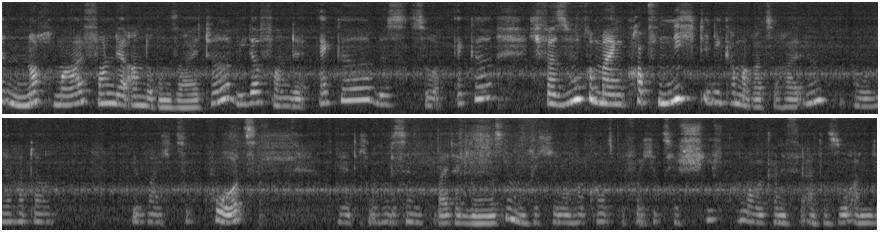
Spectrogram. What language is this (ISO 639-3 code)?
deu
